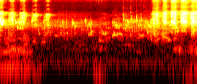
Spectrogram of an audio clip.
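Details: Budgies chirp in quick, scratchy notes that grow softer midway and then swell into a loud, busy chatter for the final second.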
